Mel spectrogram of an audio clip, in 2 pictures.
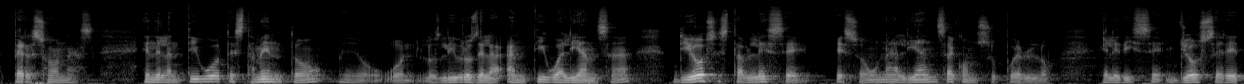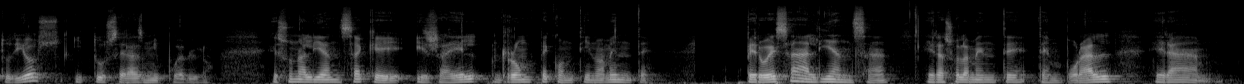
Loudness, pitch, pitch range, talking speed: -30 LUFS, 105 Hz, 95-115 Hz, 115 wpm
